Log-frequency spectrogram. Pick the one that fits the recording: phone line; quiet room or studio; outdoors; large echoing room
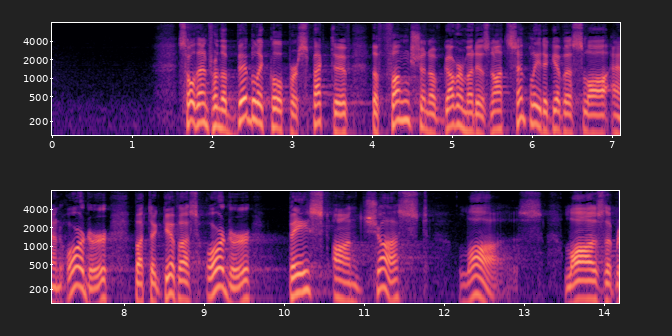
large echoing room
